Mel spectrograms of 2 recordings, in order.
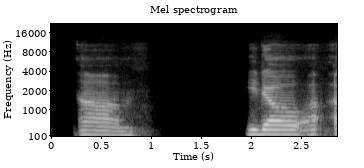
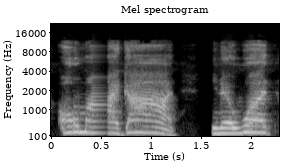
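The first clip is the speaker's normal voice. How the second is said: put-on higher, slow astonished gasps of a kid; imitating excited kid; 4 semitones higher than usual. Student learns his teacher's brother is famous, imitated freaking out. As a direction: act out a stunned student losing it. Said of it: "And he's, like, freaking out".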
